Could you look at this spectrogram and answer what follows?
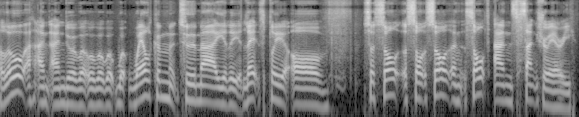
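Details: Adult male gameplay narrator who says he has a stammer he cannot control, particularly on words starting with m and w; repeated words audible; stuttering.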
